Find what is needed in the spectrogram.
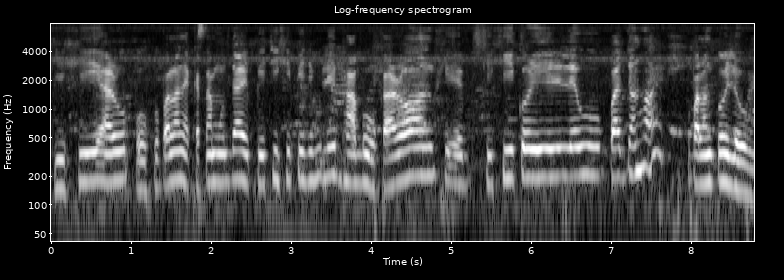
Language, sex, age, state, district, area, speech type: Assamese, male, 60+, Assam, Golaghat, rural, spontaneous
